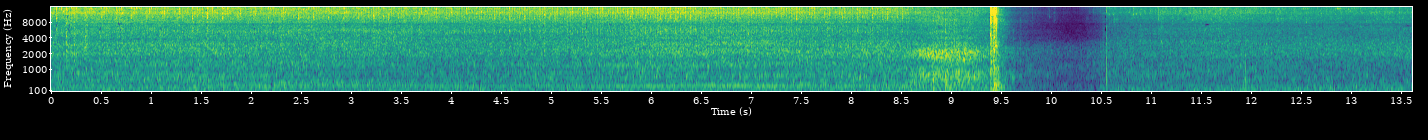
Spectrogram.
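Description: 2013 Dodge Grand Caravan's 3.6-litre Pentastar V6 idling with a steady, quiet hum. About nine seconds in there is a single sharp bang as the hood is slammed shut, and the sound dips briefly before the idle carries on.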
